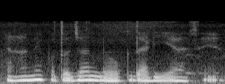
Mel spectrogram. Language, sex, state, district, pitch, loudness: Bengali, female, Assam, Hailakandi, 190 Hz, -11 LUFS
